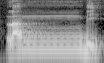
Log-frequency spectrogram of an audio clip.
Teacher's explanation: Lambi, nah, ini hukum mim sukun juga, mim sukun bertemu ba, maka ikhfa syafawi, yaitu dibaca dengung ya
